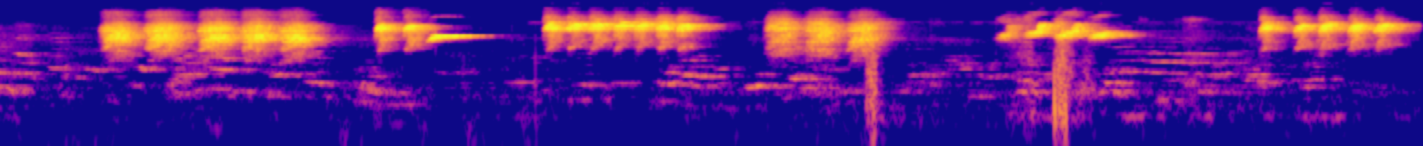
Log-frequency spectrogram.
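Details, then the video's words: Full-isian singing of a sooty-headed bulbul, a lure for young birds: repeated buzzy rattling bursts alternating with sharp whistled slurs, separated by brief gaps, with a few clicks in between. "Suara Cucak Ranting Gacor Full Isian, Cocok Buat Pancingan Burung Bahan"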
